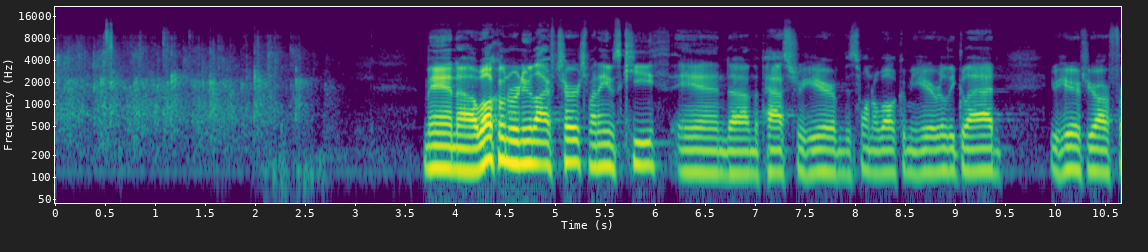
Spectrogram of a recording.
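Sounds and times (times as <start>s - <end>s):
audience hand clapping: 0.0s - 2.9s
speech: 3.7s - 10.6s.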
